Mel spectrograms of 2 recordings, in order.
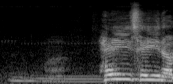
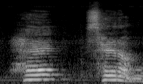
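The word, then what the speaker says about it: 平成: 일본은 쇼화 다음에 평성 헤이 세이라 하는데 어 이게 일본 할 때는 이게 헤이 세이라 이렇게 발음하는데 그거를 일본에서는 그냥 해 세라고 그냥 해세 이렇게 주로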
